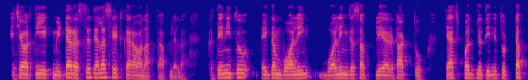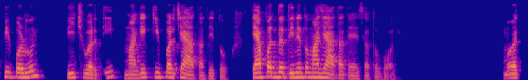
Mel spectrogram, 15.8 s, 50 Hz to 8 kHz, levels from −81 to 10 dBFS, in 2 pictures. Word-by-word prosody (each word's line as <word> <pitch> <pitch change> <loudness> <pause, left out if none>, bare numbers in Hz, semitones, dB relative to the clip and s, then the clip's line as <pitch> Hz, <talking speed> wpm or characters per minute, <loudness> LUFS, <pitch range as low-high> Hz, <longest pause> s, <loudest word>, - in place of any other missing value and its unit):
त्याच्यावरती 135 +3 0
एक 140 0 -3
मीटर 130 +4 +4
असत 135 +1 0
त्याला 150 +1 +2
सेट 155 -1 -3
करावा 120 -3 0
लागत 100 -1 -9
आपल्याला. - - -12 0.5
त्याने 145 +1 +1
तो 150 - +1 0.3
एकदम 135 +2 0
बॉलिंग, 130 +2 +1 0.3
बॉलिंग 125 +2 0
जसा 130 0 -2 0.2
प्लेयर 120 -1 -1
टाकतो 130 -4 -4 0.4
त्याच 140 +1 +1
पद्धतीने 135 -2 -2
तो 140 - -2 0.2
टप्पी 150 +4 +1
पडून 165 +5 +4 0.4
पिच 155 +1 -2
वरती 140 +4 -2 0.3
मागे 130 +4 +1
कीपरच्या 160 -2 +2
हातात 110 -3 -4
येतो. 100 -1 -12 0.4
त्या 160 +1 +9
पद्धतीने 170 -2 +5
तो 175 - +1
माझ्या 160 -2 +5
हातात 130 -3 -2
यायचा 105 -1 -9
तो 100 - -13
बॉल. - - -15 1.7
मग 145 0 +2
140 Hz, 140 wpm, -23 LUFS, 125-155 Hz, 1.7 s, त्या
